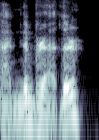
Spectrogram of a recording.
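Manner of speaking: put-on Swedish-sounding accent. Repeating his podcast intro line to his sister, in a Swedish-sounding accent. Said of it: "I sounded Swedish in that, didn't I?".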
